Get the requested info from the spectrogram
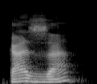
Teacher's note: intervocálica que hay que escribirla con 2 s es para diferenciar la ese simple intervocálica que representa la sonora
